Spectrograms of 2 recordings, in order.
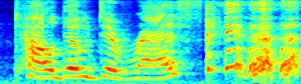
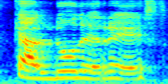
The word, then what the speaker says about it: caldo de res: Did you just say caldo de res? That's not how you say it. And then I was like, how do you say it then? And he was like, it's caldo de res.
